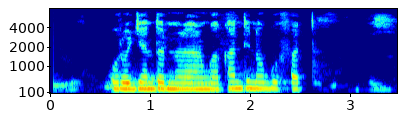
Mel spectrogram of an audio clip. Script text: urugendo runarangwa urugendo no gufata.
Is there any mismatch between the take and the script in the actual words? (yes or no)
yes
